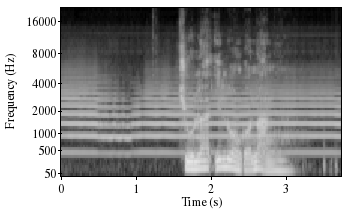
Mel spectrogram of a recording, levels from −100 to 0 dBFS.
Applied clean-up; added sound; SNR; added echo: none; Trumpet; 3 dB; none.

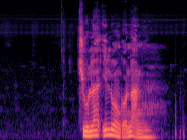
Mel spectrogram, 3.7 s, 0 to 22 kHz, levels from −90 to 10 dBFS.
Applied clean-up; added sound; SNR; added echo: none; none; none; none.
